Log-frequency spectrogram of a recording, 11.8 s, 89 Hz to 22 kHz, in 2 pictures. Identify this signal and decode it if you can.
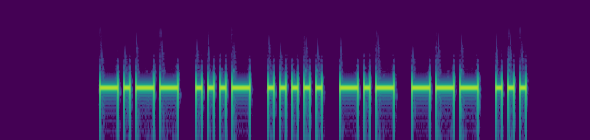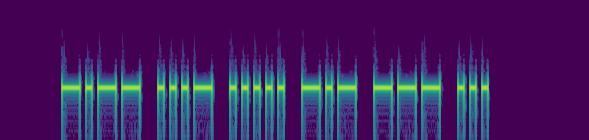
Morse code, heard as a keyed tone, about 20 wpm, 700 Hz. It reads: YV5KOS YV5KOS
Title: DXCC-100 Call Signs - 6 Characters - Repeated 2x - 20wpm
